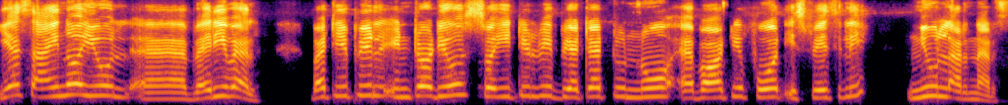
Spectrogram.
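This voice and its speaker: Projecting a raised voice, a man speaks at an extremely high pitch with a bright, sharp tone and ordinary pitch variation, in a dry, close sound with no echo. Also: moderate pace, quiet background. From India, Uttarakhand (Pauri Garhwal). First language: Garhwali (also Hindi). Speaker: English teacher. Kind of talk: English conversation practice.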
